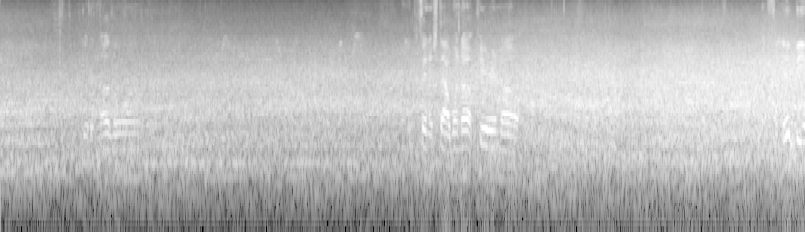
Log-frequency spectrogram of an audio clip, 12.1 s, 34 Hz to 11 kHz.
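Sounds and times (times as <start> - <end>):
road traffic rushing past: 0.0 - 12.0.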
